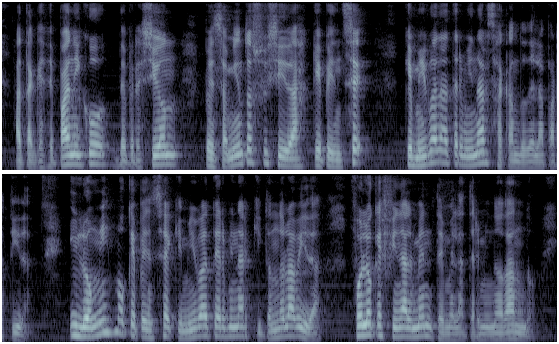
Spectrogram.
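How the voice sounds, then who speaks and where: A man talks at a fairly quick pace in a fairly high pitch, with a normal speaking voice. The recording is very clean, and the background is silent. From Canary Islands, Lanzarote. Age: 20s. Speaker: self-help coach. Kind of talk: motivational monologue.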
